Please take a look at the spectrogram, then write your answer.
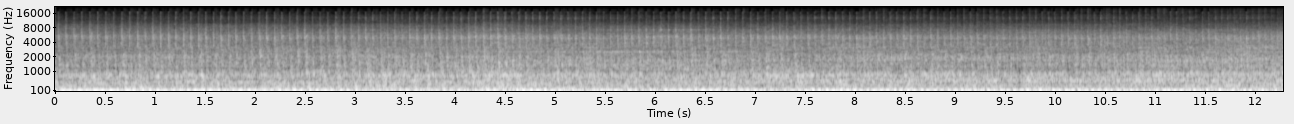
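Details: Yamaha FZ16 Fazer engine: loud steady low drone with a fine rapid ticking chatter laid over it at constant speed; unusual engine noise, cause unknown.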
